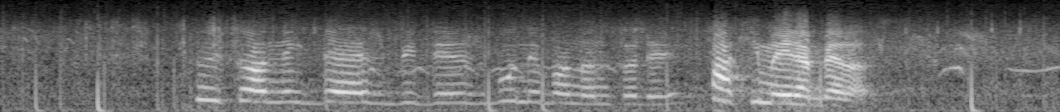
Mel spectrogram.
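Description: A young woman sings a high, wavering melody.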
